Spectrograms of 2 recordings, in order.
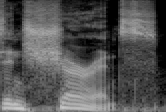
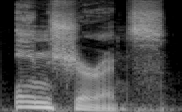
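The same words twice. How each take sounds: First: Said in the usual way. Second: Insurance stressed up front, IN-surance; Southern pronunciation of insurance. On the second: Shown as a demonstration. Showing how people down here say it, insurance as IN-surance. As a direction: hit the first syllable of insurance. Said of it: "what people say down here that they don't say up north".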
